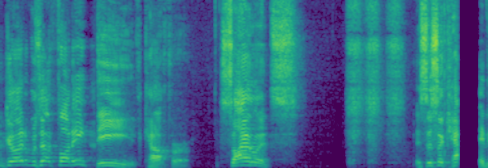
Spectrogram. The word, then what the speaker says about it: kafir: Kafir. Bro couldn't even pronounce it right.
